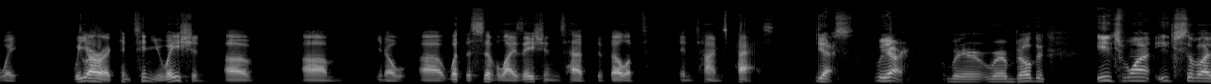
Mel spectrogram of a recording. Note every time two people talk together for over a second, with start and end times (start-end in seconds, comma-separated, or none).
none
